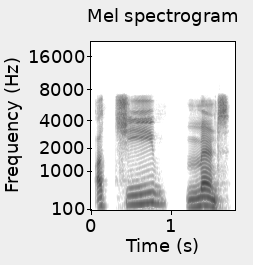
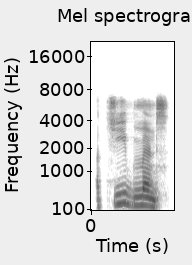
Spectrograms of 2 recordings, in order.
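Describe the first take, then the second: First: Achievements slowly split in two, "achieve", "ments"; syllable by syllable. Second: Said in the usual way. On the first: Shown as a demonstration. Teacher demonstrating the word to learners, syllable by syllable. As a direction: draw out "achievements" with a break inside. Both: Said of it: "आगे पढ़ते हैं".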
